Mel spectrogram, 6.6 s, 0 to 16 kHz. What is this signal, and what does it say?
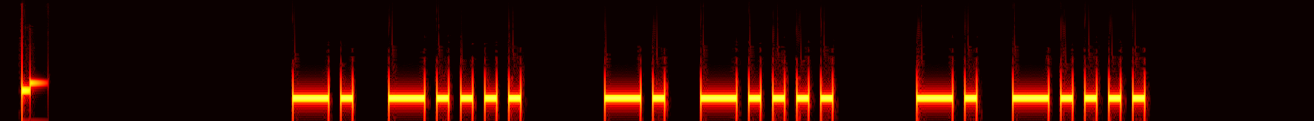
Morse code, heard as a keyed tone, about 20 wpm, 700 Hz. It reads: N6 N6 N6
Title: Callsign Prefixes for Top 25 DXCC - Repeated 3x - 20wpm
